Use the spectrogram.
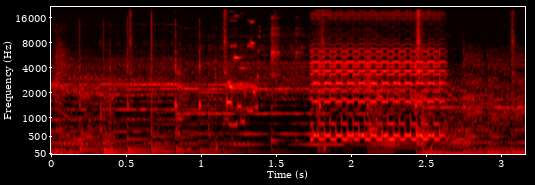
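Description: A telephone rings in Deus Ex, a repeating electronic trill under busy, loud game music that keeps going throughout.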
